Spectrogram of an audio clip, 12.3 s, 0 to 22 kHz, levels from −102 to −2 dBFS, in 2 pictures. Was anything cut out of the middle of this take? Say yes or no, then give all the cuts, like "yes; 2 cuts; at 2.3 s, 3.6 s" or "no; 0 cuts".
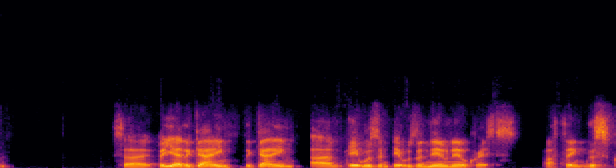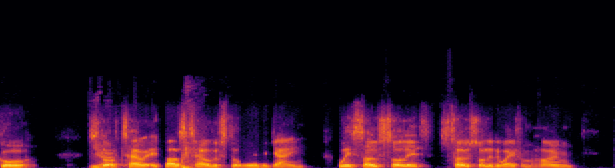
no; 0 cuts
